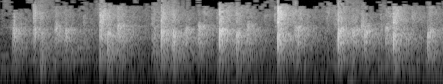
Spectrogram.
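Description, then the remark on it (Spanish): Audience applause for guests being called up to join the host, in a steady, rhythmic beat, with bright, sharp bursts of clapping about three times a second, fairly loud and continuous with no talking over it. “El aplauso para ellos, venga.”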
